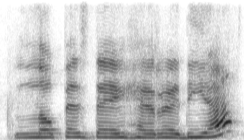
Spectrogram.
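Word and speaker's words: López de Heredia: better than I do, even if there wasn't a rolling R. Lopez de Heredia. Yes. See, there was, yes, there was something there, even if it wasn't a rolling R. Oh, the I, the accent on the I.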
